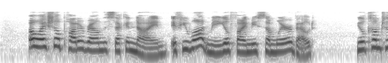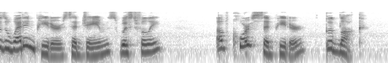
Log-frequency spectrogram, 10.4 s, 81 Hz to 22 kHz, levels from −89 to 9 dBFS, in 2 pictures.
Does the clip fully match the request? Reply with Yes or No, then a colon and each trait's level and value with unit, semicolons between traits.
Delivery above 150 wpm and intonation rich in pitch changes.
Yes: average, 185 wpm; wide, 6.3 semitones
